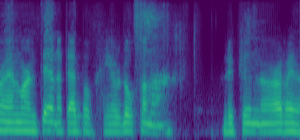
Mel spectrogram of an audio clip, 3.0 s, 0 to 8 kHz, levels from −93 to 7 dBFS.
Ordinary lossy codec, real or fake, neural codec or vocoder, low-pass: none; fake; codec, 16 kHz, 0.5 kbps, X-Codec, HuBERT features, trained on general audio; none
